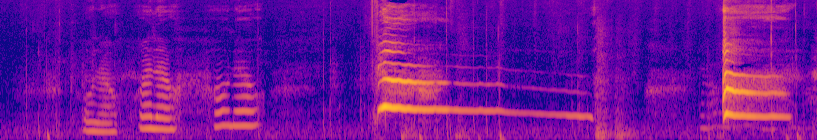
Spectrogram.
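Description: A child's wordless vocalizing: three short sung notes, each higher than the last, then a long, loud high-pitched squeal that sinks slowly in pitch, and a second loud squeal near the end.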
